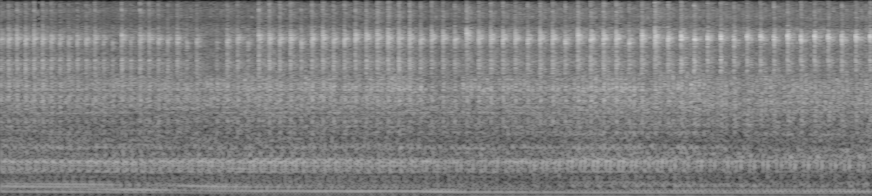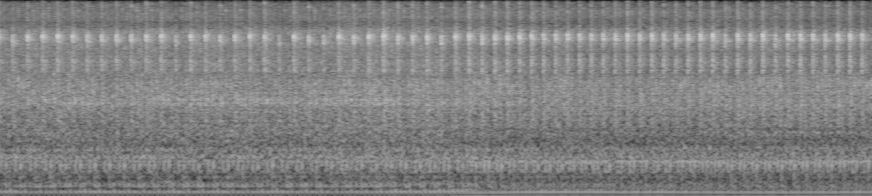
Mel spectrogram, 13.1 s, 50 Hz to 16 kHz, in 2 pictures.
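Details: 332 diesel at idle: uneven running with an intermittent misfire and a loud clicking over it. The owner suspects a head gasket leak among other problems; the cause is not confirmed.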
